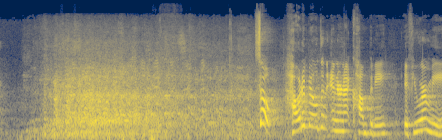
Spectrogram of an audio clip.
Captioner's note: laughter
